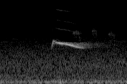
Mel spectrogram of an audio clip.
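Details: Tufted titmouse calling loudly in the wild: a single clear, whistled note that slurs gently downward, lasting under half a second, over a faint outdoor hiss.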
